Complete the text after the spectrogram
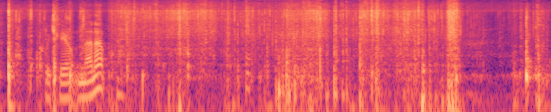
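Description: Cardboard flaps rustle and scrape as a box is opened close by.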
